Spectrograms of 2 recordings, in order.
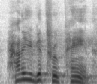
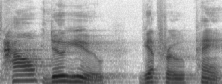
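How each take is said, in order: First: Said in the usual way. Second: A pained question, dragged out; slow, heavy asking; slow, searching question. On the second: Retold or imitated. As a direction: ask it slowly, drawing out each word. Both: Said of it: "one of the ones I get the most is".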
